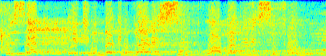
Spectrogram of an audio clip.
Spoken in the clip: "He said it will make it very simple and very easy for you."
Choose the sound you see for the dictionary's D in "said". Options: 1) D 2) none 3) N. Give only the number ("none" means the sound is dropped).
1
